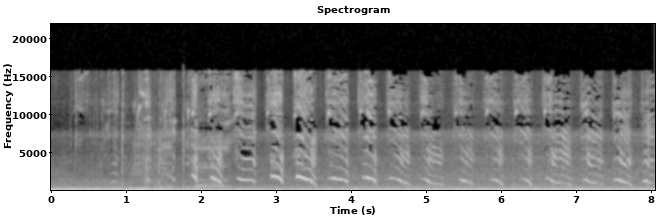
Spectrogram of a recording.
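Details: Puppy Bandalgom, on its way to a new home, whimpers in a steady run of short falling cries, roughly two or three per second, after a few rougher yelps at the start, over constant low engine-like hum.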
